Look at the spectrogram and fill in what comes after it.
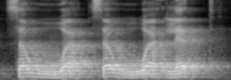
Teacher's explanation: വാവ് പൂർണ്ണമായും രണ്ട് ചുണ്ടുകളിൽ നിന്ന് തന്നെ ഉച്ചരിക്കണം. താഴെ ചുണ്ടും മേലെ പല്ലും ചേർത്ത് സവ്വ എന്ന് മലയാളത്തിൽ വാ പറയരുത്.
